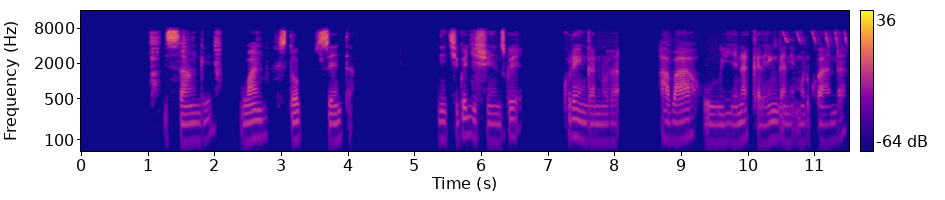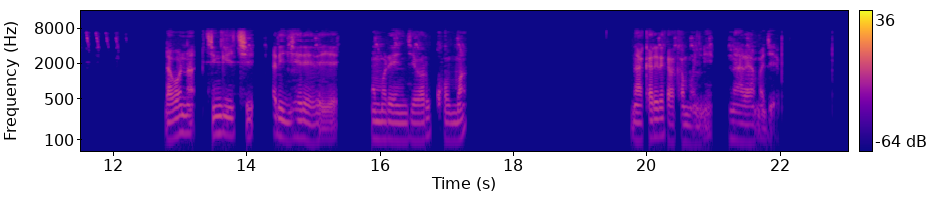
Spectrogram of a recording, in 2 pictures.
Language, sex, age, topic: Kinyarwanda, male, 25-35, health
